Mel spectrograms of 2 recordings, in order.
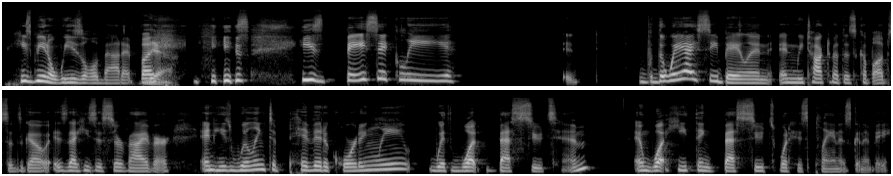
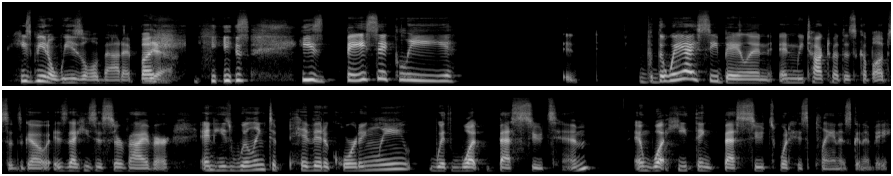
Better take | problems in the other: first | thin; very slightly; fading below 250 Hz

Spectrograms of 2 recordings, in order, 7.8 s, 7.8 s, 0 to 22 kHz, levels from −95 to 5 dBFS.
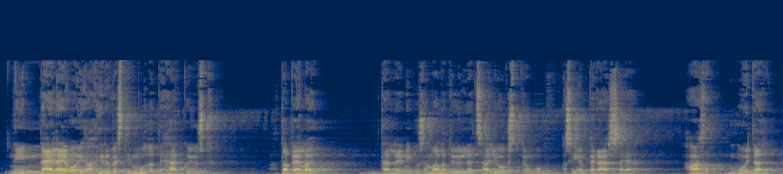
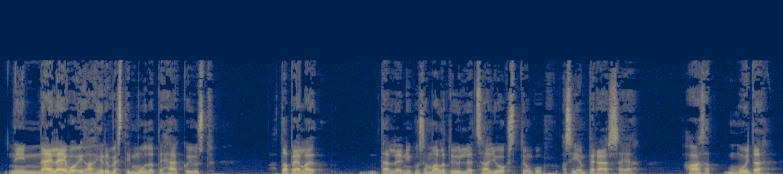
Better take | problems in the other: second | room echo; very slight; dies away in 0.6 s

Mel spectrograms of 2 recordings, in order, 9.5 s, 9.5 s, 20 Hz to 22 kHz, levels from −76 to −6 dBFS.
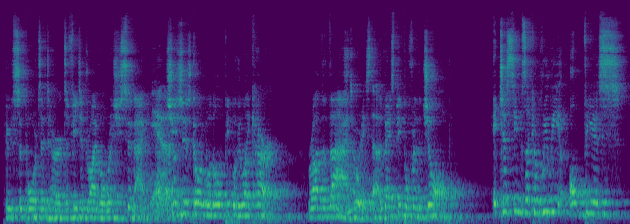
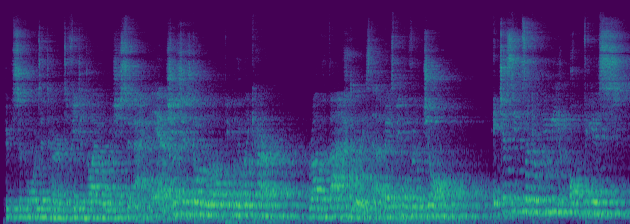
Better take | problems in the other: first | room echo; strong; dies away in 2.8 s; slight in the first // off-mic speech; far; far in the first

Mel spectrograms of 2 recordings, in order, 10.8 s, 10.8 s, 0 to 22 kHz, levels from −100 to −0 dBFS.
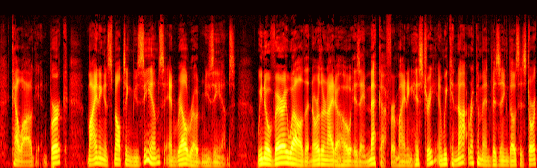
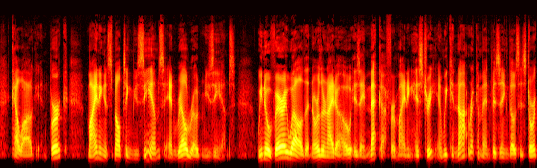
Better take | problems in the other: first | thin; very; fading below 300 Hz

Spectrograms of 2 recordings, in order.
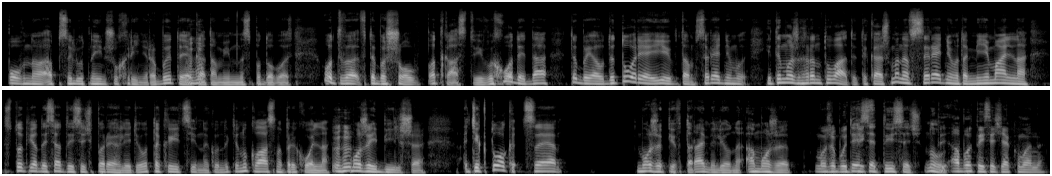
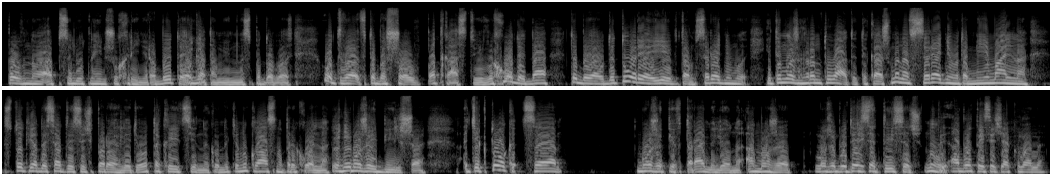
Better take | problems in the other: first | distortion; heavy; 6 dB below the speech

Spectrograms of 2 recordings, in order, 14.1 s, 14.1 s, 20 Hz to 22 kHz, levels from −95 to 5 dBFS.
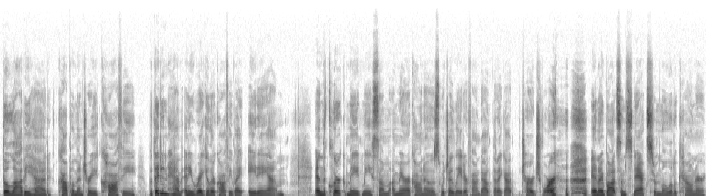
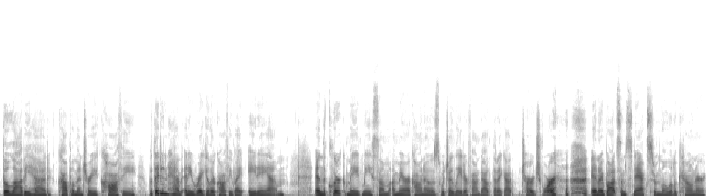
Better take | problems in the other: first | muffled; very; fading above 2 kHz

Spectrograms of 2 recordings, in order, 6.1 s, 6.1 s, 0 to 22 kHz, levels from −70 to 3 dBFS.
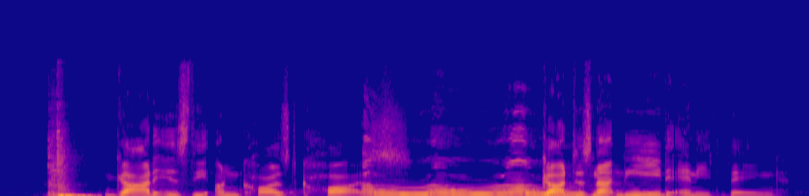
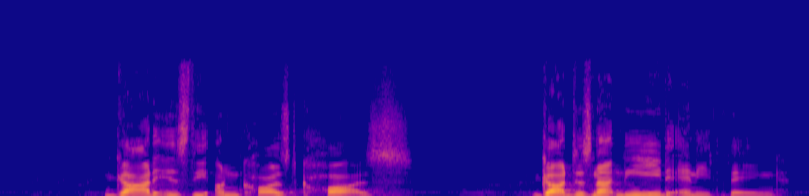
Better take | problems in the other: second | door banging; loud; at 0.5 s; peak 2 dB above the speech // dog barking; loud; from 2.5 to 4.5 s; peak 2 dB above the speech

